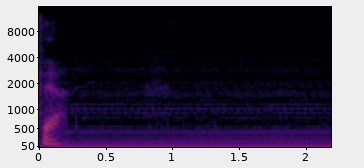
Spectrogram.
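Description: Near silence with a steady low electrical mains hum.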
